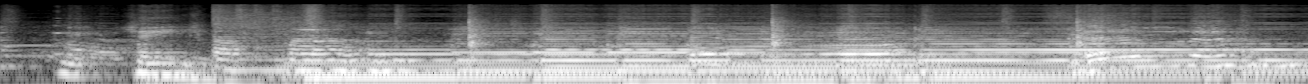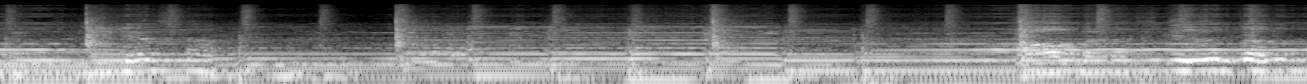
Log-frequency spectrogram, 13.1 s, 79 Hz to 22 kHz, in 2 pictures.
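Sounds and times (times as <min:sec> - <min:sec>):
electric guitars: 0:00.0 - 0:13.0
live rock band playing: 0:00.0 - 0:13.0
drum beat: 0:01.0 - 0:13.0.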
